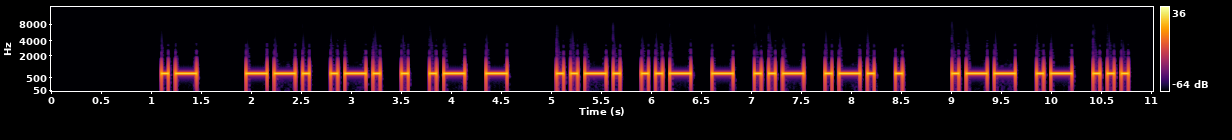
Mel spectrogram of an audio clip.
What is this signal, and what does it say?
Morse code, heard as a keyed tone, about 17 wpm, 700 Hz. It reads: A GREAT FUTURE WAS
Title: Sentences from Top 700 Words 17wpm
